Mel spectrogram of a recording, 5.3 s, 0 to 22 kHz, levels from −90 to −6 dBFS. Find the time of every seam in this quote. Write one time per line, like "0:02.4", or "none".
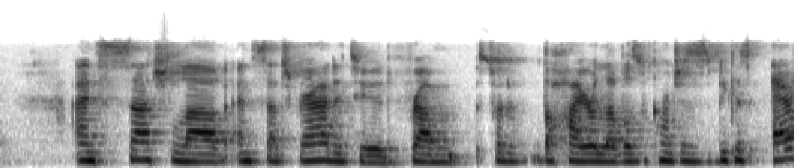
none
